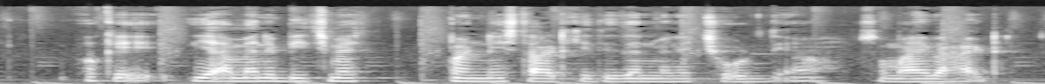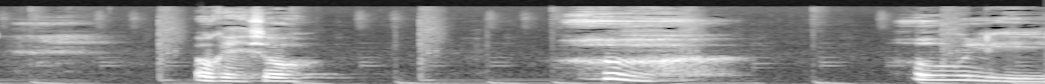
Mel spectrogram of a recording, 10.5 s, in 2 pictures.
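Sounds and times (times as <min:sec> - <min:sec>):
speech: 0:00.4 - 0:05.1, 0:06.2 - 0:06.9, 0:08.2 - 0:08.8, 0:09.8 - 0:10.4
long yawn from a very tired person: 0:08.0 - 0:09.0.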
